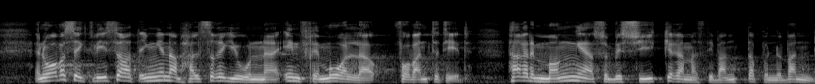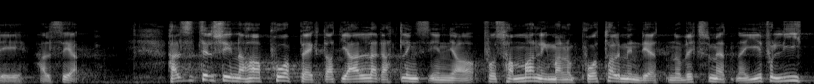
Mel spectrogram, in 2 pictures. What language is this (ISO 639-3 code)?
nor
